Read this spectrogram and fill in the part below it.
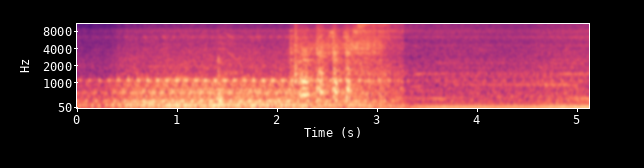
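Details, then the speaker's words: Honda CR-V Gen 2 that had only clicked without starting: starter whirs briefly, fires within about a second on one click, then settles to a smooth steady idle; normal start, no hard starting. "So wala naman siyang hard start. Ang nangyayari sa kanya hindi siya hard starting."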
